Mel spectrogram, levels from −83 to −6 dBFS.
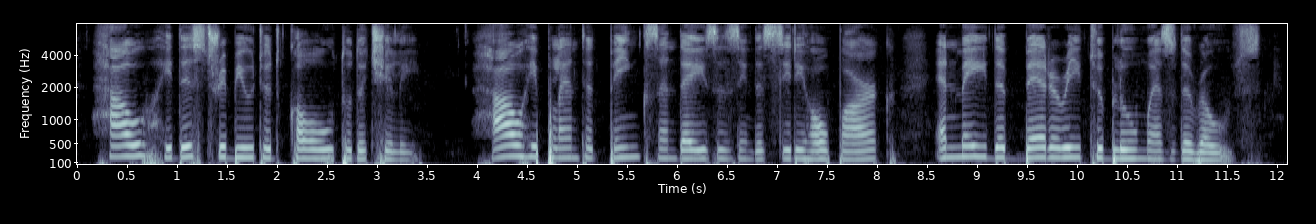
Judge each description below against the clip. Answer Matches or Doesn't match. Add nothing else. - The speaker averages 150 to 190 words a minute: Doesn't match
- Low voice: Doesn't match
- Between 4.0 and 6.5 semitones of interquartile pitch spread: Doesn't match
